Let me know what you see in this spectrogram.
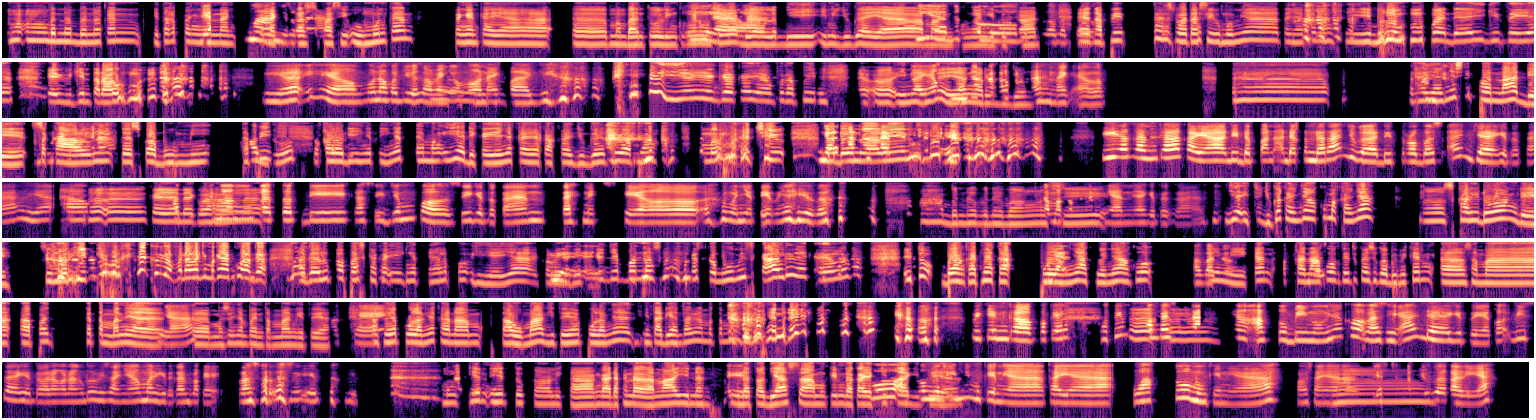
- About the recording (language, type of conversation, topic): Indonesian, unstructured, Apa hal yang paling membuat kamu kesal saat menggunakan transportasi umum?
- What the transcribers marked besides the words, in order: "umum" said as "umun"; laugh; laughing while speaking: "belum"; laugh; laughing while speaking: "trauma"; laugh; other background noise; chuckle; laugh; laughing while speaking: "Iya ya, Kakak ya, perapi"; laughing while speaking: "memacu"; laugh; in English: "skill"; chuckle; laughing while speaking: "gitu"; laugh; laugh; laughing while speaking: "hidup"; laugh; laugh; laughing while speaking: "naik"; laugh; laughing while speaking: "transportasi itu gitu"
